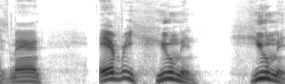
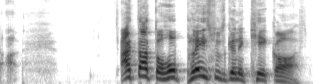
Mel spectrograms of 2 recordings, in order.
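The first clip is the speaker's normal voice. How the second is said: ordinary talk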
